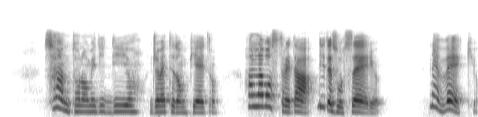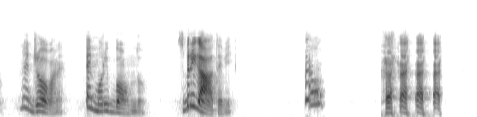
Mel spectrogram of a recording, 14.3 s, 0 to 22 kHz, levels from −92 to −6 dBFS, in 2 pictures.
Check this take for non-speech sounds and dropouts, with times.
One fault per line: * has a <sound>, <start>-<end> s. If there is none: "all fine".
* has a bark, 11.7-12.1 s
* has a laugh, 12.9-13.8 s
